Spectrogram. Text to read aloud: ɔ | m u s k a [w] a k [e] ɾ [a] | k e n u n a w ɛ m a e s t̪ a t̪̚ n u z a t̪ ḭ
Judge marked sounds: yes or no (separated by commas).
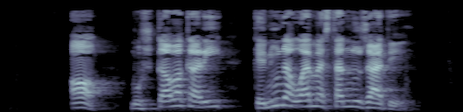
yes, no, no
